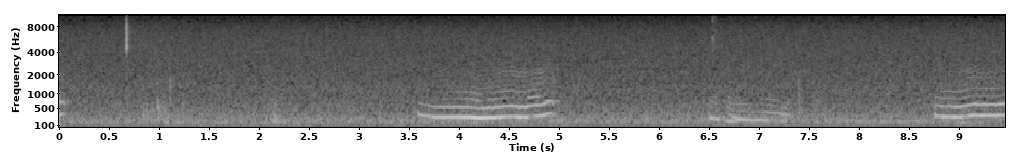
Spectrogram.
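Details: Snoring from a pet cat, which the owner says happens sometimes. Finding: snoring.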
